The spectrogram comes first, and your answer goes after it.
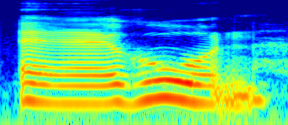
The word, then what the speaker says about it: egun: Between vowels, it's a very soft G. You kind of have to pronounce G without touching the top of your tongue to the back of your mouth. Igo, egun.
